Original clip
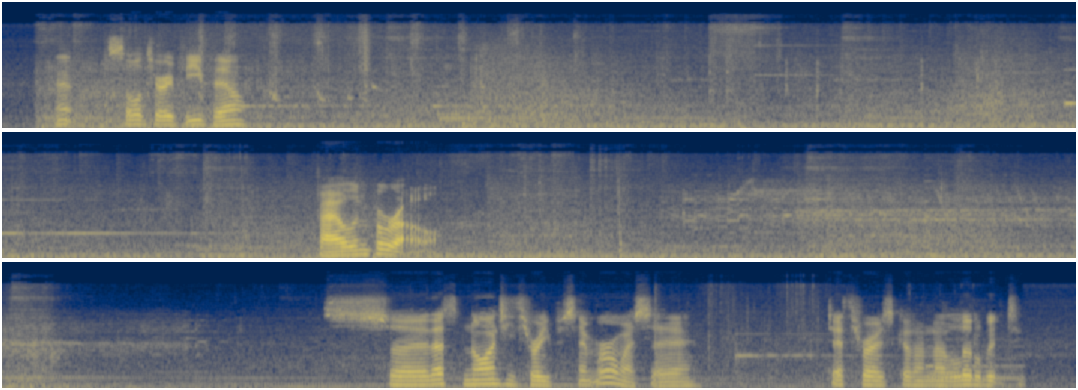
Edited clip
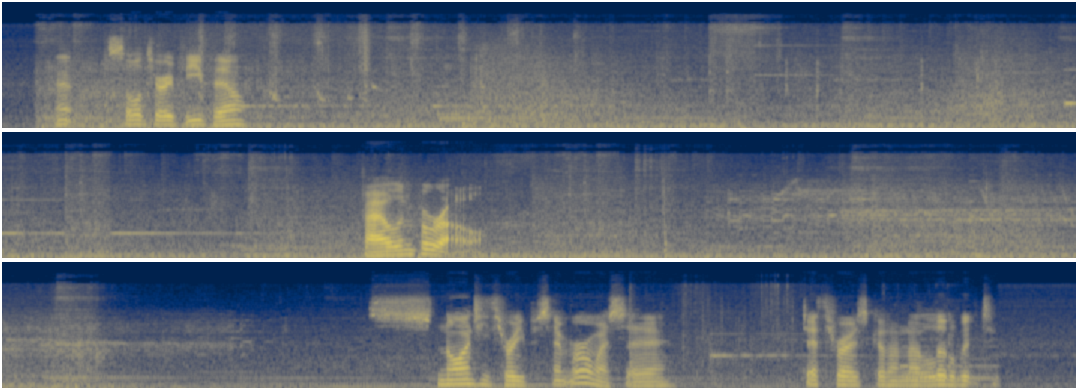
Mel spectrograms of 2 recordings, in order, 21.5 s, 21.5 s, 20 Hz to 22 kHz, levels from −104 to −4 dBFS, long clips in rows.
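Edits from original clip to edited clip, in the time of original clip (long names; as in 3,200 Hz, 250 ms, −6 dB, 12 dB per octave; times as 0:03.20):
0:10.64–0:10.94: duplicate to 0:07.58
0:16.87–0:17.34: remove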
